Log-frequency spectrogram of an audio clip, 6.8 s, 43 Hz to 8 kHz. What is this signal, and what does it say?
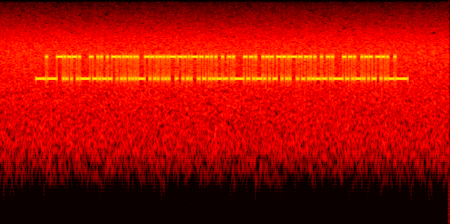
RTTY (45.45 baud, 850 Hz shift), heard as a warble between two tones, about 1700 Hz centre, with radio static. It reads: CQ DX DE EI7IKL EI7IKL K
